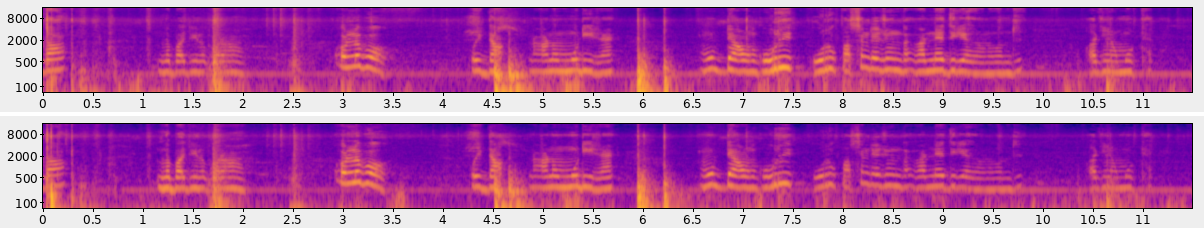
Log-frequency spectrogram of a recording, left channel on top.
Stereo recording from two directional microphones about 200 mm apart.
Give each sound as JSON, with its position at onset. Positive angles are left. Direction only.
{"t": 1.2, "sound": "speech", "side_deg": -50}
{"t": 4.3, "sound": "a woman's voice", "side_deg": -10}
{"t": 6.1, "sound": "knock", "side_deg": -25}
{"t": 6.8, "sound": "a woman's voice", "side_deg": 0}
{"t": 7.3, "sound": "speech", "side_deg": 40}
{"t": 10.4, "sound": "a woman's voice", "side_deg": 30}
